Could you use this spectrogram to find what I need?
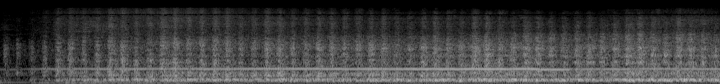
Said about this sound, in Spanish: No fue hasta que el ferrocarril empezó a echar vapor, no fue hasta ese momento cuando se planteó la necesidad de controlar el tiempo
